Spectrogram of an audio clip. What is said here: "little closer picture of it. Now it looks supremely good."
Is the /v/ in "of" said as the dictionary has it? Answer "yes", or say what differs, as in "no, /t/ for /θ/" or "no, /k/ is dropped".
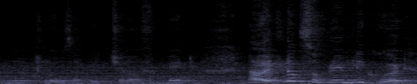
no, /p/ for /v/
